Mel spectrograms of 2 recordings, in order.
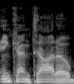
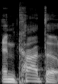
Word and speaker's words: Encanto: I think I keep wanting to call it Encantado, but it's just Encanto or whatever.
